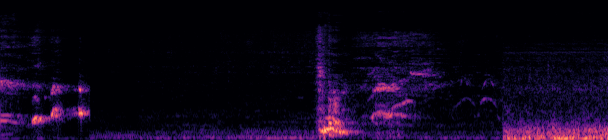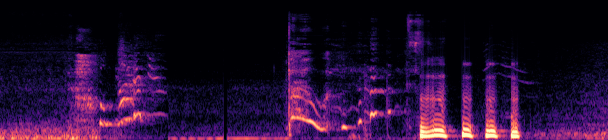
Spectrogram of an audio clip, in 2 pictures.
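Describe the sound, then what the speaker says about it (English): A cat meows several times in short, rising calls, interleaved with a person's chuckles and voice sounds nearby. "I love cats so much."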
